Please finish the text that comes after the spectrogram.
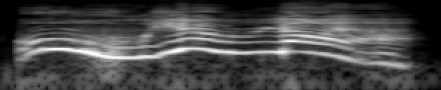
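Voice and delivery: high, loud, drawn-out squeal; slow, piercing cry of indignation; indignant squeal. A narrator's reading. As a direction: squeal it in outrage. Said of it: "the fat woman squealed indignantly".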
